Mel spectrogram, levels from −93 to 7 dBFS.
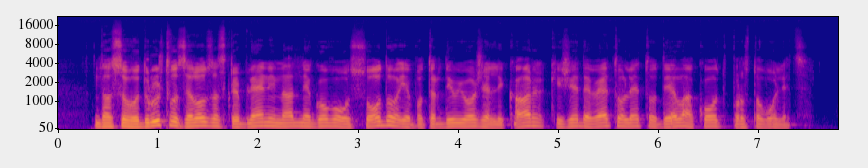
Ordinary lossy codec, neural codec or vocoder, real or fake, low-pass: none; vocoder, 44.1 kHz, 128 mel bands, Pupu-Vocoder; fake; 19.8 kHz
